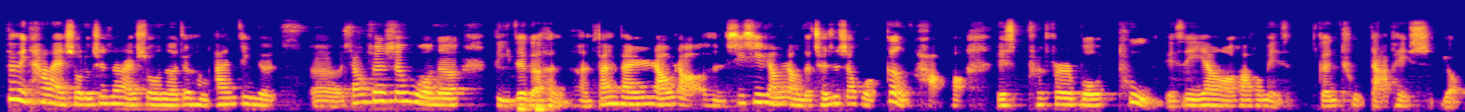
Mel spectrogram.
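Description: In a recorded vocabulary lesson, a high school English teacher with a low voice explains words in Mandarin and reads the English examples slowly. She addresses her students directly, using fillers like 好 and 哦.

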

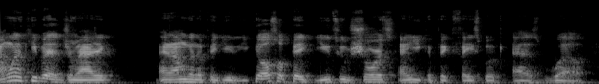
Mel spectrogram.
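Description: A man with a lowish, bright, forceful voice hosts a casual screen-recorded tech tutorial, walking through a program step by step. He tags sentences with a chatty "right?" and often restarts what he's saying.

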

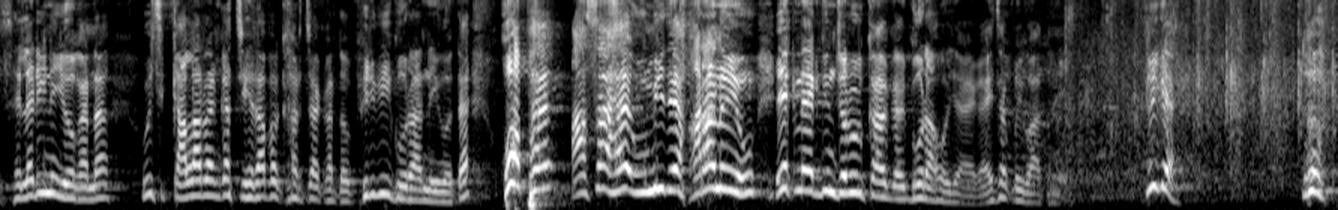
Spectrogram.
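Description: A young man giving a motivational talk, telling jokes and stories in an animated way. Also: very high voice. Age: young adult. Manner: animated, joking storytelling. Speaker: motivational speaker.

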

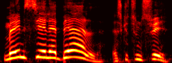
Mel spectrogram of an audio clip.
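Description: A man preaching a sermon in a church with a Québécois French accent, animated and conversational, asking the congregation questions. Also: extremely high pitch, moderate pace. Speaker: pastor.

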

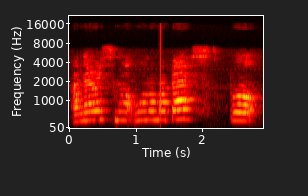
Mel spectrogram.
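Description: A teenage girl vents her pet peeves to camera with plenty of swearing. Her voice sits high and she talks at an unhurried pace. The sound is roomy, a bit distant from the mic and dull, like a cheap home recording. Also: level tone, fairly bright tone. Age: teens. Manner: swearing, exasperated complaining. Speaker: vlogger. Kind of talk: ranting to camera.

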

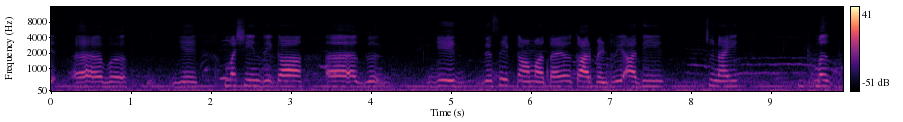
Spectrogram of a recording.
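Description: A woman in her thirties, a weaver from a weaving village near Kota, explaining her craft earnestly with pauses and fillers at a craft fair stall, recorded by a camera a few metres away. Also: a little high. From Kaithoon, Rajasthan, India. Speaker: Kota Doria weaver and artisan. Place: indoor craft fair stall with saris on display.

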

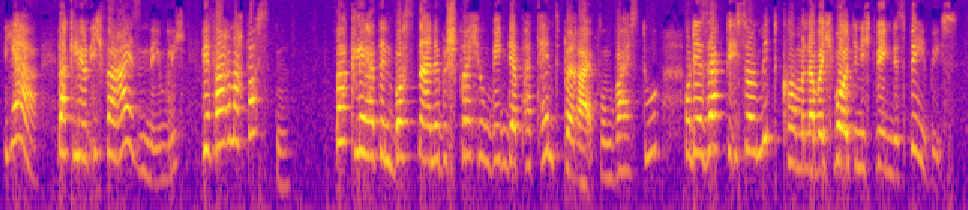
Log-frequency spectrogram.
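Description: A woman's voice: sits high, expressive, fairly quick, pushed and bright. A woman dubbing a cheerful young married daughter in a German film, talking in a breathless chatter. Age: young adult.

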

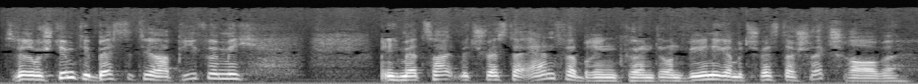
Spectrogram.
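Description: An actor playing a flirtatious, sarcastic, rebellious patient with a husky voice in a German horror radio play. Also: male voice, medium pitch, normal speed, warm tone, highs cut off, lightly acted. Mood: cheeky. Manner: insistent, cheeky.

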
